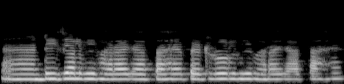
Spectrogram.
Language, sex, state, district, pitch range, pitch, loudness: Hindi, female, Uttar Pradesh, Jalaun, 240-255 Hz, 245 Hz, -16 LUFS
